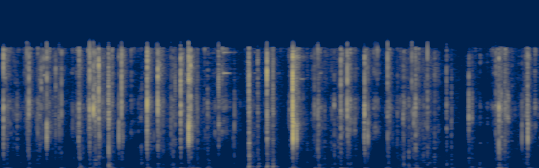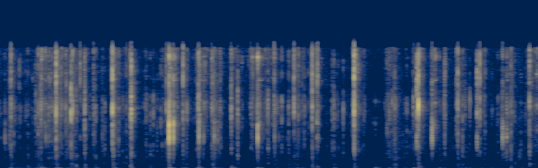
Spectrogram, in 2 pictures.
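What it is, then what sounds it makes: Plastic laptop keyboard being typed on. Fingertips and long nails type continuously on the plastic keys of a black laptop keyboard. The result is a rapid, uneven stream of sharp, bright clicks and taps that stop almost instantly, with little low-end body.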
